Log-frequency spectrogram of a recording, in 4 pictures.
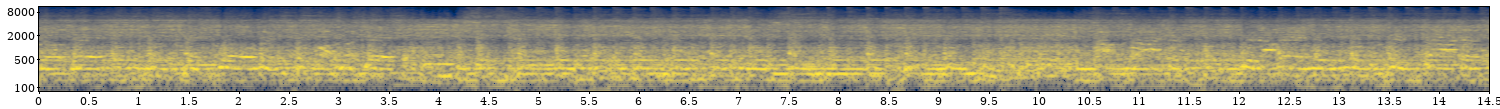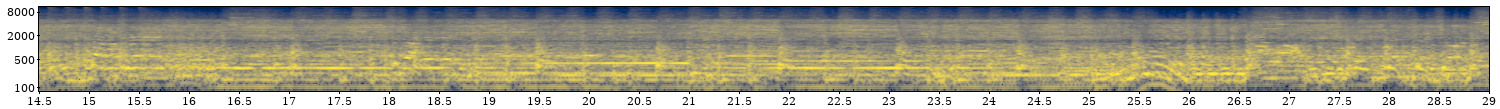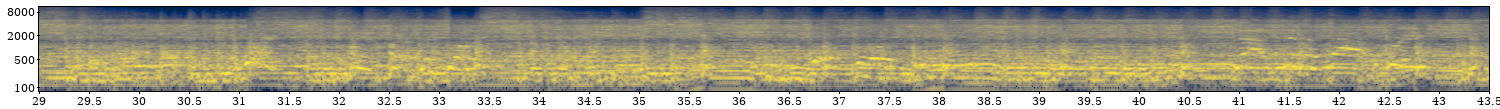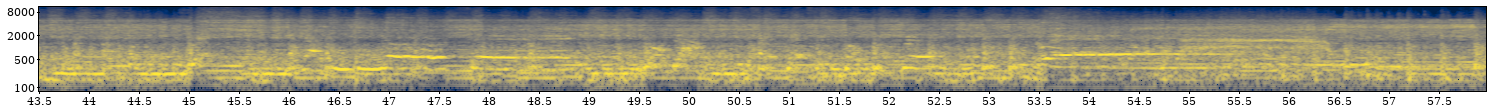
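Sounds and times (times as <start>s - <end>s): distorted electric guitars: 0.0s - 57.9s
drum kit: 0.0s - 57.9s.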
